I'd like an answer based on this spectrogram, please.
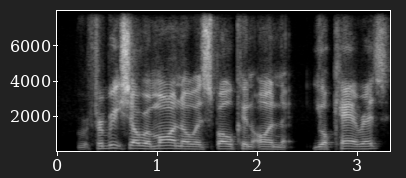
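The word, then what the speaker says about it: Gyökeres: Romano has spoken on yeres is that how you pronounce his name it's definitely not garez he said although many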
